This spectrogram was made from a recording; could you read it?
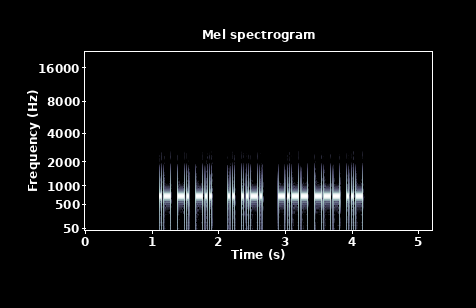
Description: Morse code, heard as a keyed tone, about 34 wpm, 700 Hz. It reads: AND IF YOU
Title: Sets of 3 Words 35wpm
